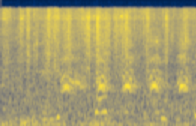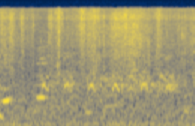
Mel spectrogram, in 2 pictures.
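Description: A bird calling in two quick runs of short repeated notes, about four a second, over the crackle of footsteps through dry fallen leaves.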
